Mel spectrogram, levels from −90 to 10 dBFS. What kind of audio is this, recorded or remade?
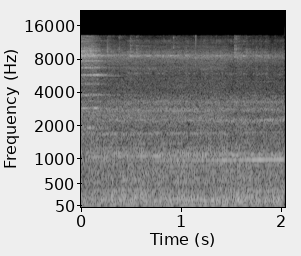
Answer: recorded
